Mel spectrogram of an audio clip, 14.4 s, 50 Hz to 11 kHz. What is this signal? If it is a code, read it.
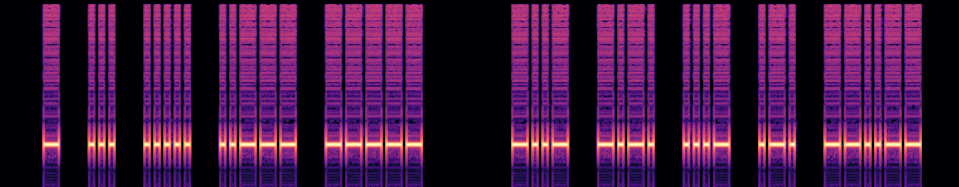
Morse code, heard as a keyed tone, about 16 wpm, spaced as for 11 wpm, 800 Hz. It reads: TS520 XCVR,
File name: (spaced) / QSOs Spaced-mp3s / WD0FBT 1 @15 sp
